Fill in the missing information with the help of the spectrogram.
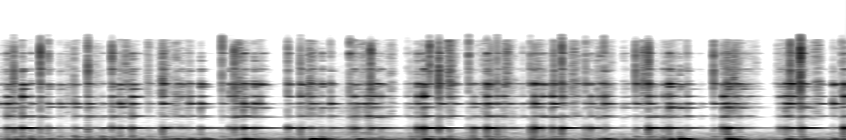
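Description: Long fingernails tap quickly on both sides of a partly filled glass kombucha bottle standing upright on a table. The taps are bright, clicky and uneven, over faint steady high glassy ringing tones.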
